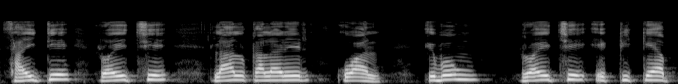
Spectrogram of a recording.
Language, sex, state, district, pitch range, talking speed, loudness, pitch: Bengali, male, West Bengal, Cooch Behar, 180-215 Hz, 90 wpm, -13 LUFS, 200 Hz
